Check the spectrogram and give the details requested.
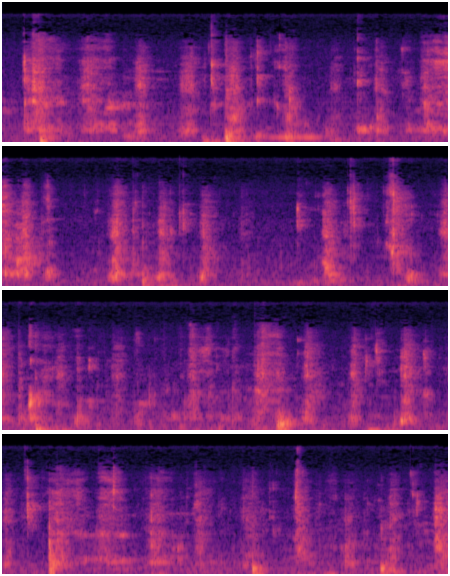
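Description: Close-miked chewing and lip-smacking as a mouthful of vegetable biryani is eaten by hand, an irregular run of wet clicks and smacks. About eight seconds in, a slice of raw onion is bitten and chewed.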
